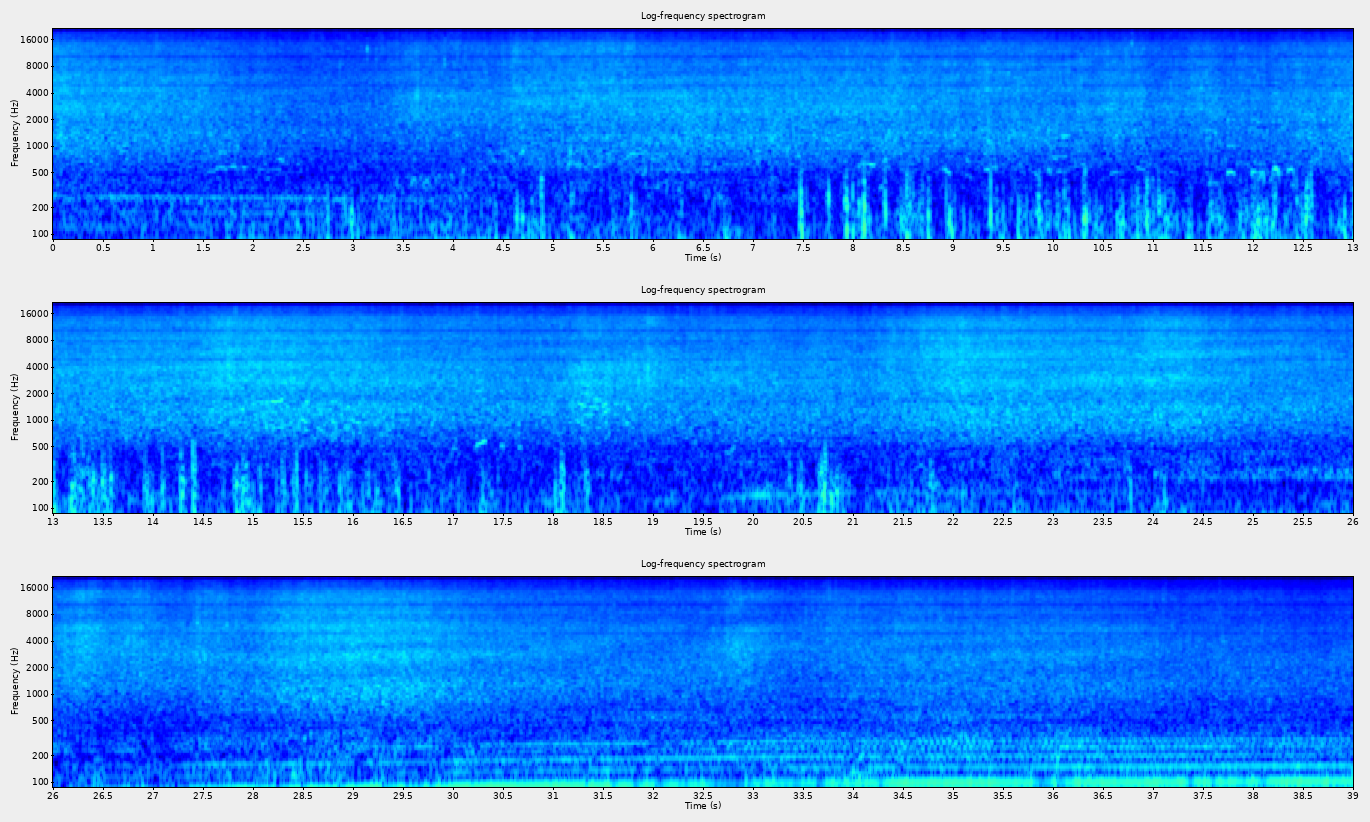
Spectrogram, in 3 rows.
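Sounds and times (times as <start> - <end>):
jet ski engine running: 0.0 - 39.0
rushing water: 0.0 - 39.0
wind buffeting microphone: 0.0 - 39.0.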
